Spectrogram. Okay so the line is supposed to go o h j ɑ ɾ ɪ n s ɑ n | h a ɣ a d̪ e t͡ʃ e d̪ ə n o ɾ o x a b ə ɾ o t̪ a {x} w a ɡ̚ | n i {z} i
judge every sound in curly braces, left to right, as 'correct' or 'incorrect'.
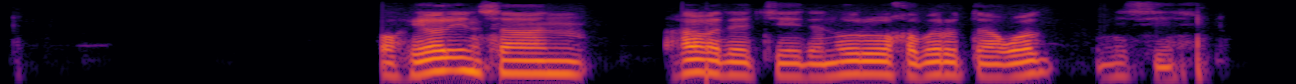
incorrect, incorrect

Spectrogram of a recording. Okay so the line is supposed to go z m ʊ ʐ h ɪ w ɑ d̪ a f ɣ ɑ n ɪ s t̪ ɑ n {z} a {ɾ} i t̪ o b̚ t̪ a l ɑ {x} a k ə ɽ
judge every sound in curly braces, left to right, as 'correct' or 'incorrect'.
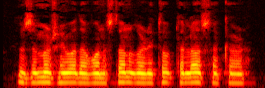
incorrect, incorrect, incorrect

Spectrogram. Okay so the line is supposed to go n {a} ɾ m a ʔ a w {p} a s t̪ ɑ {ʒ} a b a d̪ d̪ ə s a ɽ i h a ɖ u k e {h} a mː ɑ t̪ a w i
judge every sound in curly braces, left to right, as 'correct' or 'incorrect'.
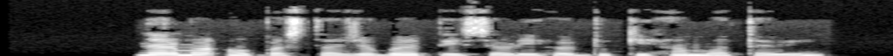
correct, correct, correct, correct

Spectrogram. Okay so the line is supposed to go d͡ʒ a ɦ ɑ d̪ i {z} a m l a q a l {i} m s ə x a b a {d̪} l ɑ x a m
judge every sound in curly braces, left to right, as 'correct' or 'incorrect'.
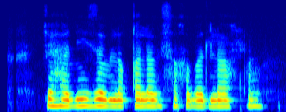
correct, incorrect, correct

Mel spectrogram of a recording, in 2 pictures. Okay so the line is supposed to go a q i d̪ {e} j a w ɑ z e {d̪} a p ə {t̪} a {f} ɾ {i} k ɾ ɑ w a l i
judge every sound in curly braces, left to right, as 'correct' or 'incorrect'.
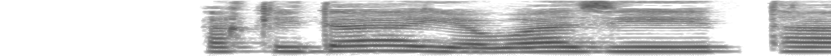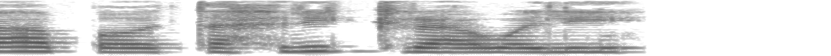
incorrect, incorrect, correct, incorrect, correct

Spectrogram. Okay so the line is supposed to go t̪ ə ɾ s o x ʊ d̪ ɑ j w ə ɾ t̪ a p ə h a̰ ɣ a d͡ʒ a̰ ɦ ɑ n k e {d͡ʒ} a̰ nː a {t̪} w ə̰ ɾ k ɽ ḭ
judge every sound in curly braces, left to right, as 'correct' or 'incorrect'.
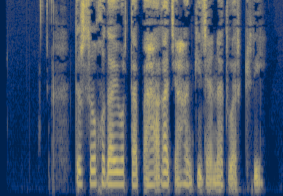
correct, correct

